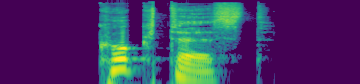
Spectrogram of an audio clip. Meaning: inflection of kucken: 1. second-person singular preterite 2. second-person singular subjunctive II
- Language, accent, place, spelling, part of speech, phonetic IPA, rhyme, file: German, Germany, Berlin, kucktest, verb, [ˈkʊktəst], -ʊktəst, De-kucktest.ogg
